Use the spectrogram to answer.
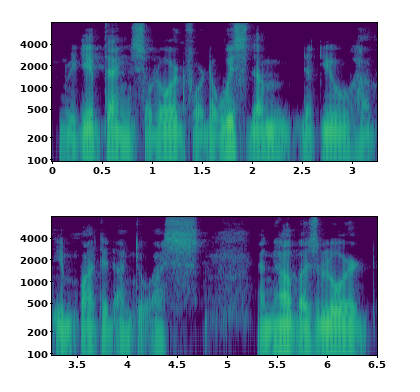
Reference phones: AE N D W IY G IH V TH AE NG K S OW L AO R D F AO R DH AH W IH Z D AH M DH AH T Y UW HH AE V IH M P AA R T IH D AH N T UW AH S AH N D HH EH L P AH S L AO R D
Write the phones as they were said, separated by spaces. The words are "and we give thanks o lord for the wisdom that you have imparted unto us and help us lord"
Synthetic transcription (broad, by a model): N W IY G IH V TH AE NG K S OW L AO R D F AO R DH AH W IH S D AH M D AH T Y UW HH AE V IH M P AA R T IH D AH N T UW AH S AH N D HH EH L P AH S L AO R D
